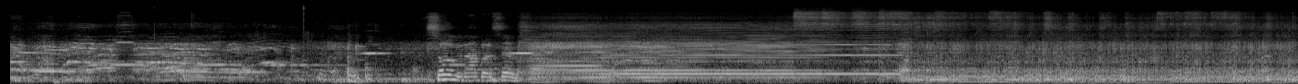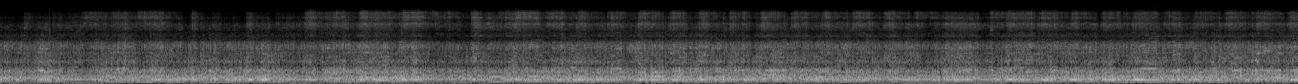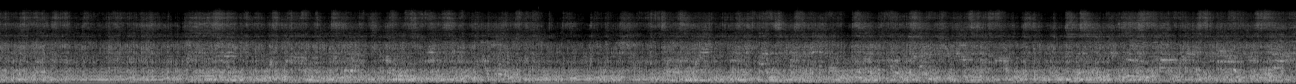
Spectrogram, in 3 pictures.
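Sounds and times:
held electric guitar notes: 5.2 - 10.2
rock band playing loudly: 5.2 - 38.9.

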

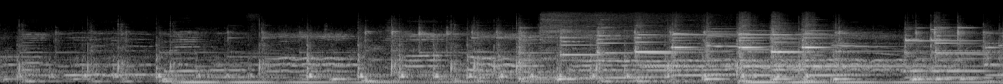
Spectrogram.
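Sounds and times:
drum strokes: 0.0 - 10.0
gamelan music: 0.0 - 10.0
metallophone notes ringing: 5.4 - 10.0.

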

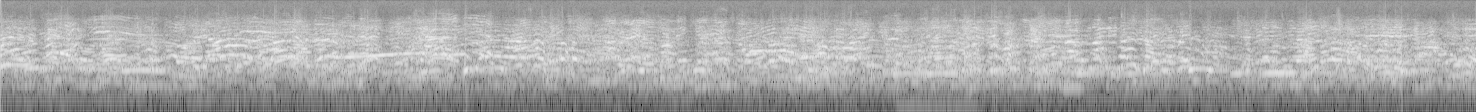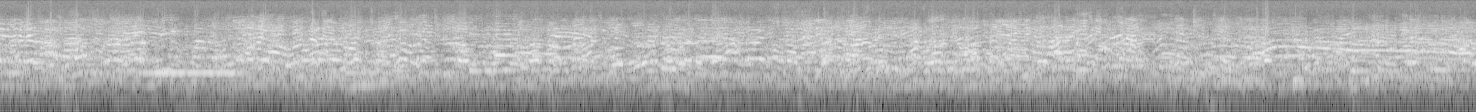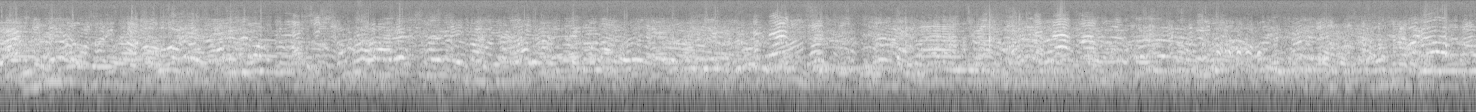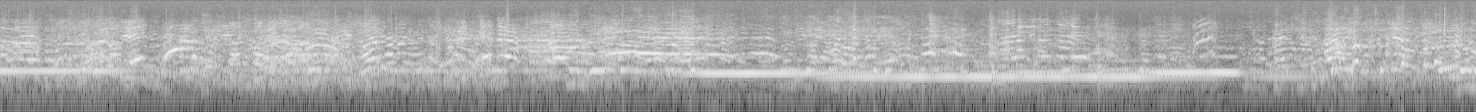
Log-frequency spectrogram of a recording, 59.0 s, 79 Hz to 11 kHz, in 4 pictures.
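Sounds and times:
crowd chattering: 0.0 - 59.0.

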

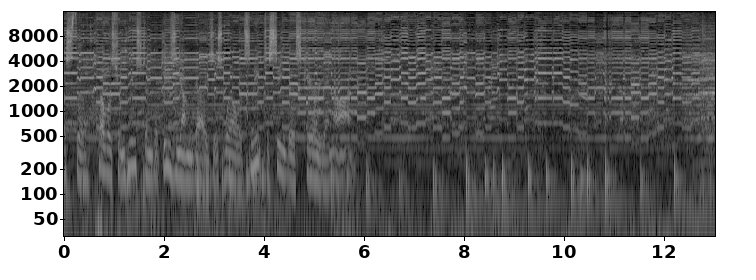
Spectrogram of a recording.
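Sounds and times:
drum beats: 0.0 - 12.5
bagpipes playing: 0.0 - 13.0.

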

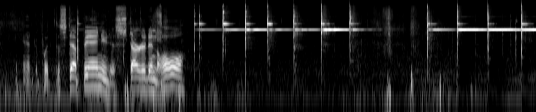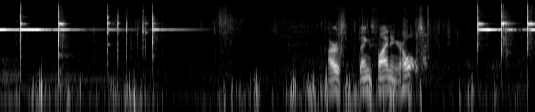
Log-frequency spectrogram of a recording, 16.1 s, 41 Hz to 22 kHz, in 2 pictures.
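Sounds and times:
hammer tapping metal: 1.1 - 1.4, 2.9 - 5.8, 6.4 - 11.0, 15.2 - 16.0.

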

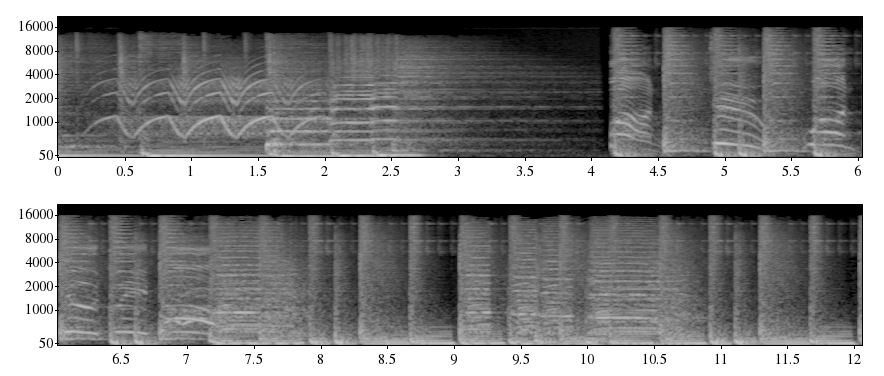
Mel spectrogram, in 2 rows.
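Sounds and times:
jazzy jingle with drum hits: 4.2 - 12.0.

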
